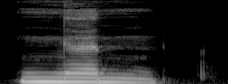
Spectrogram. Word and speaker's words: Ngân: Like, for example, the first sound is the NG sound. Can you pronounce the word money? – Ngân. – Ngân.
